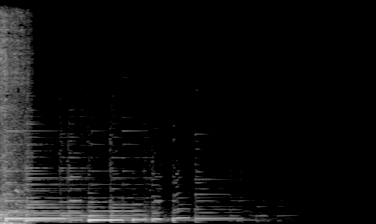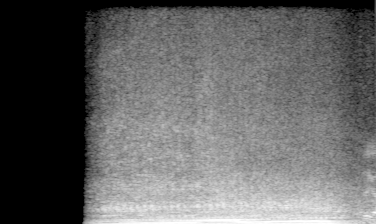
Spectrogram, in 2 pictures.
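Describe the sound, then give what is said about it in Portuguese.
A few plucked musical notes fade into silence, then loud, rushing street traffic of cars on the street swells in, a car roaring past with deep engine rumble and broad noise for the last few seconds. “Pô, depois eu vou cortar meu áudio inteiro, pegar o sample dessas paradas, escrever vários algoritmos pra cortar o barulho da, dos carros na rua e daí a gente vai testando eles.”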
